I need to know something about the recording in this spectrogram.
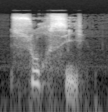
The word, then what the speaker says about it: sourcils: Okay, so it's quite strange because you get this LS at the end, but then, well, you don't pronounce them. Les sourcils.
